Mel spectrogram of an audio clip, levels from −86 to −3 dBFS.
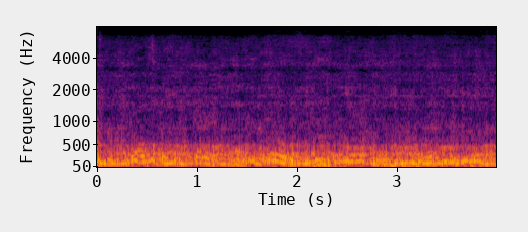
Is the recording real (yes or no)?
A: no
